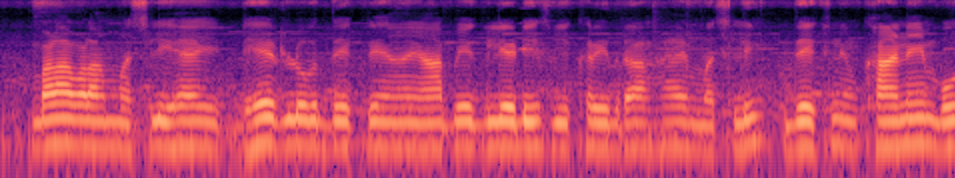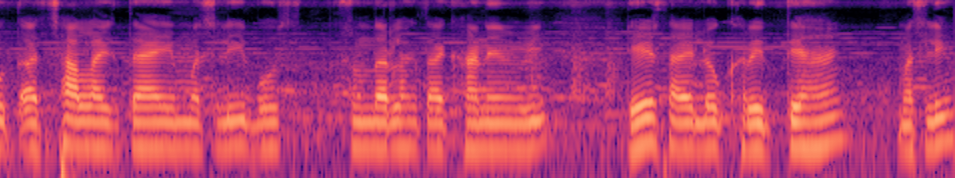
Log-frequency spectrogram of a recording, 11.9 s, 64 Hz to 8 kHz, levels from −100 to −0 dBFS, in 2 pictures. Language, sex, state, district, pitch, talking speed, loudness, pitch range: Maithili, male, Bihar, Supaul, 150 Hz, 200 wpm, -24 LUFS, 145-155 Hz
